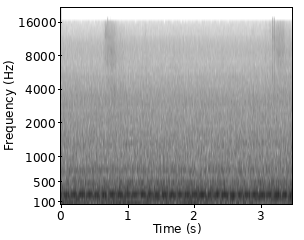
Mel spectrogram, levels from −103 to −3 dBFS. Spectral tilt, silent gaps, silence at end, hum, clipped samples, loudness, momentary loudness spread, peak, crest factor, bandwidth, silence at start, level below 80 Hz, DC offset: -7.5 dB/octave; none; 0 s; none; under 0.1%; -28 LUFS; 1 LU; -16 dBFS; 10 dB; 14.5 kHz; 0 s; -38 dBFS; under 0.1%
